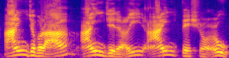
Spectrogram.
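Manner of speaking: গলার ভিতর থেকে আইন, তাড়াতাড়ি; throat-voiced ain. Shown as a demonstration. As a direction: say আইন from the back of the throat, clipped vowels আ ই উ. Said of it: "গলার ভিতর থেকে উচ্চারণ".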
